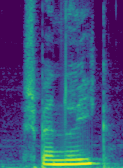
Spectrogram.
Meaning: 1. pin (needle-like device with no eye and a head) 2. Prunus domestica ssp. insititia var. pomariorum
- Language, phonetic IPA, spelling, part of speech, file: Czech, [ˈʃpɛndliːk], špendlík, noun, Cs-špendlík.ogg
